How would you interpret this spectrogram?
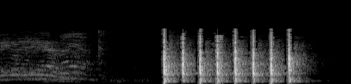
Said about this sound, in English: He said, I stand at the door and I knock.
